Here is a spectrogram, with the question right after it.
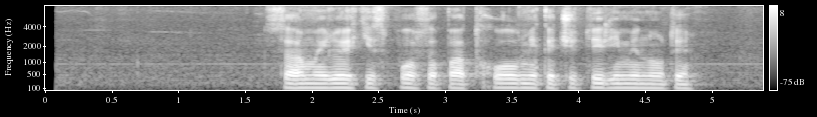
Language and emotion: Russian, neutral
